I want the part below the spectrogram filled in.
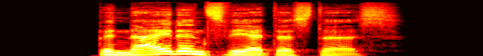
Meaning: strong/mixed nominative/accusative neuter singular superlative degree of beneidenswert
- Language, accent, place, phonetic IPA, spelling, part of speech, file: German, Germany, Berlin, [bəˈnaɪ̯dn̩sˌveːɐ̯təstəs], beneidenswertestes, adjective, De-beneidenswertestes.ogg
